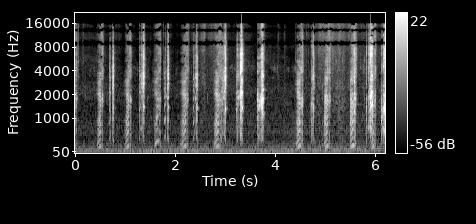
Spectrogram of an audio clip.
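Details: Black-crowned night heron decoy calls used to call the flock: harsh, short, hoarse croaks, each sliding downward, given singly or in quick pairs at irregular intervals of roughly half a second, over a faint low hum.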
